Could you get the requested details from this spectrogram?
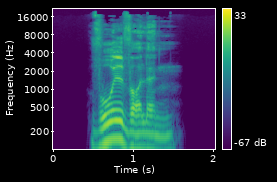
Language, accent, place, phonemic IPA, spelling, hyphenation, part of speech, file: German, Germany, Berlin, /ˈvoːlˌvɔlən/, wohlwollen, wohl‧wol‧len, verb, De-wohlwollen.ogg
- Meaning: to have goodwill towards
